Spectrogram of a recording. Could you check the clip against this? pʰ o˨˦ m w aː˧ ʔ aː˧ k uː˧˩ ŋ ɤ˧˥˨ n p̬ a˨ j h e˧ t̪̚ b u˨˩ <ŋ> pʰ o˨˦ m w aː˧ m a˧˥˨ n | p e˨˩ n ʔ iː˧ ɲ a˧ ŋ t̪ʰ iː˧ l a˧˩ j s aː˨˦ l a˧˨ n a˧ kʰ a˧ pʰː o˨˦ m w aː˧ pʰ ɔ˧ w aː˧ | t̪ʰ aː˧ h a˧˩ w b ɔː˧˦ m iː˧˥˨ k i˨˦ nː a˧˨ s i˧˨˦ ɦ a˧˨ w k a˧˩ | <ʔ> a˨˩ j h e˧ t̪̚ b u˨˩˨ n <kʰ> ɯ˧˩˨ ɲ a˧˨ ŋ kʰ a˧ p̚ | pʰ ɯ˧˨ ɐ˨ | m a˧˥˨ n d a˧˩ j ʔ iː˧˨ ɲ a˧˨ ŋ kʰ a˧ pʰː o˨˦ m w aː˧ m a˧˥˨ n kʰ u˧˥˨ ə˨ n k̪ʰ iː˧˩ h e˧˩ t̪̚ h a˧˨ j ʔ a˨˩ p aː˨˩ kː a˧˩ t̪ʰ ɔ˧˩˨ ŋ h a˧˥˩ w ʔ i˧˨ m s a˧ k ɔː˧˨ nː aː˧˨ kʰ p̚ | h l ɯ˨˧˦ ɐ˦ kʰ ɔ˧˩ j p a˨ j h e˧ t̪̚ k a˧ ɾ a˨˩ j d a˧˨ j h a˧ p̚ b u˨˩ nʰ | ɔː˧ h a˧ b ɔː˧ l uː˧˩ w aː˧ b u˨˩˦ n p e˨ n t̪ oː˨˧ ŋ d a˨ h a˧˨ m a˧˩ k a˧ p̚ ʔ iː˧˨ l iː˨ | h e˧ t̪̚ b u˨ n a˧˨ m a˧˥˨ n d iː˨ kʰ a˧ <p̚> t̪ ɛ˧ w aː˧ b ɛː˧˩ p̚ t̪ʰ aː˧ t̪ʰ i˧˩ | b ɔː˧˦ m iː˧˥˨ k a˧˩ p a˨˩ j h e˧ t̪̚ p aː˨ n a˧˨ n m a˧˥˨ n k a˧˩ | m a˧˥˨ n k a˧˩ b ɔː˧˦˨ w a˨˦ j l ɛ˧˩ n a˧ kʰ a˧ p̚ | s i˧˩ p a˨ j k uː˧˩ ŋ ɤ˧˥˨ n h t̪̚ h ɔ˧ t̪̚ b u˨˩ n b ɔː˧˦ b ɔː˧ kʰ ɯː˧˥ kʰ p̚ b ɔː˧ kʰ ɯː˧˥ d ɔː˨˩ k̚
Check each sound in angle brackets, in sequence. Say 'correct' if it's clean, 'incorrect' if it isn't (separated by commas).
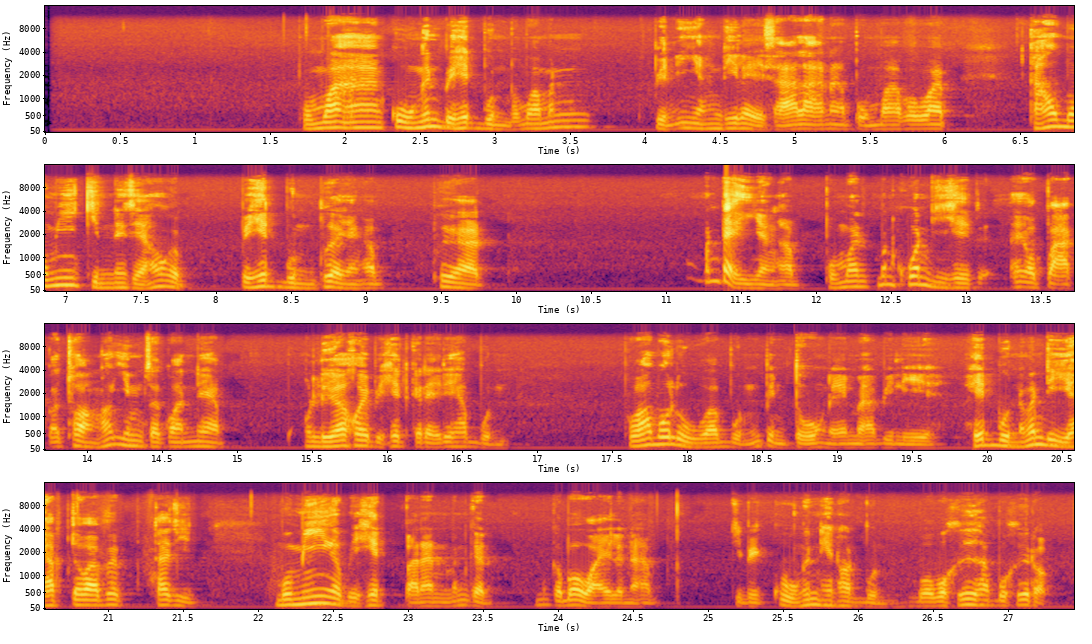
incorrect, incorrect, incorrect, correct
